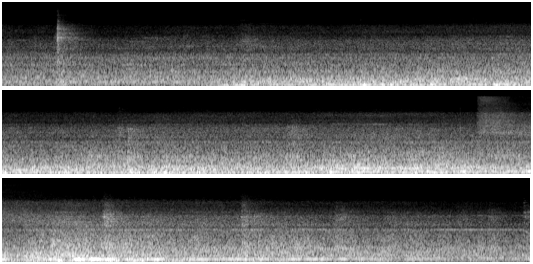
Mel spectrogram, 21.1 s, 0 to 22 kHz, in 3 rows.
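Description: A London Underground 1973 Tube Stock train pulls out of the platform. A low motor hum and wheel rumble build up as it gathers speed, with a short hiss of air about two-thirds of the way through, then the sound fades as it draws away.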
